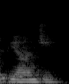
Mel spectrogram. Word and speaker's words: piangi: g lui lei pianje remember that geo becomes go and the gi and ge becomes g and j eo piango tu piangi lui lei pianje remember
